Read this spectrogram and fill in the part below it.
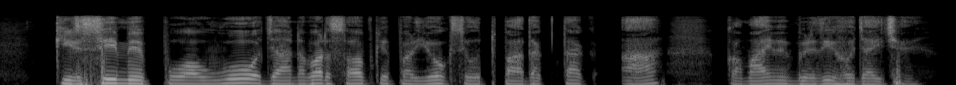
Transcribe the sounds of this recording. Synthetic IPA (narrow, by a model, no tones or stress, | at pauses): kɪɾsimẽpoəod͡ʒaːnʋəɾsəbʱkepɾəjoːɡseʊt̪paːd̪əkt̪ak | a | kəmaːimẽbɪɾd̪ʱiɦod͡ʒaːit͡ʃʰɛː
